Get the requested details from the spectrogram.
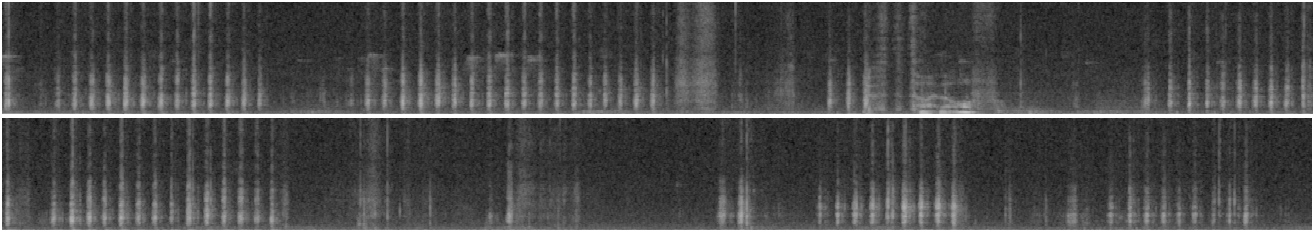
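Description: A felting needle jabs rapidly into a foam pad in quick bursts of soft pokes.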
